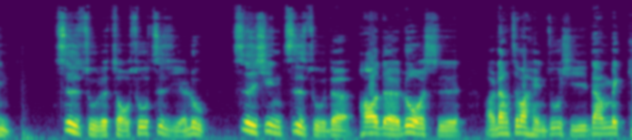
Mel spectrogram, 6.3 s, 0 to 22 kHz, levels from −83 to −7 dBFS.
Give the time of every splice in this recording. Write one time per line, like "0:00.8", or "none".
0:02.2
0:03.6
